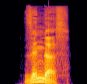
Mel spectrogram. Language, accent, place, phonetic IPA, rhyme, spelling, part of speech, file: German, Germany, Berlin, [ˈzɛndɐs], -ɛndɐs, Senders, noun, De-Senders.ogg
- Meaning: genitive singular of Sender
